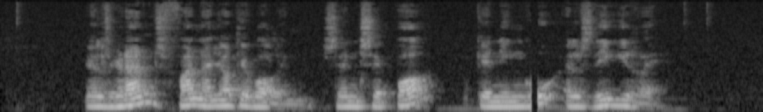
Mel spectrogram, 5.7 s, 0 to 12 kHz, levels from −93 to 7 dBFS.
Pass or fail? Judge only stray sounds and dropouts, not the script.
fail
